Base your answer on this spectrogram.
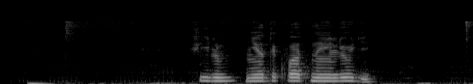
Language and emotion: Russian, neutral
